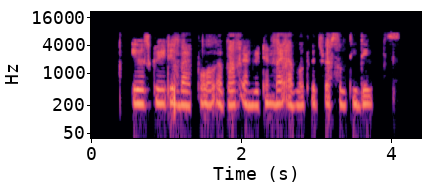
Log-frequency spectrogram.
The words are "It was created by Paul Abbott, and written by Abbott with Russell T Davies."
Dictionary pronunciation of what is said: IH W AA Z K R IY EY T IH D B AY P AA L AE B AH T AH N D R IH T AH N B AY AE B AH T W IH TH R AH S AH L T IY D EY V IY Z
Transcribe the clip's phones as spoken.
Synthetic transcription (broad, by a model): IH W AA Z K R IY EY T IH D B AY P AA L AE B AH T AH N D R IH T AH N B AY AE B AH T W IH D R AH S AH L T IY D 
